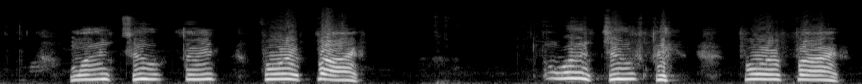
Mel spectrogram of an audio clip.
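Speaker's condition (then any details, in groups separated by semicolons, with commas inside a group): Traumatic brain injury; motor vehicle accident; voice affected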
